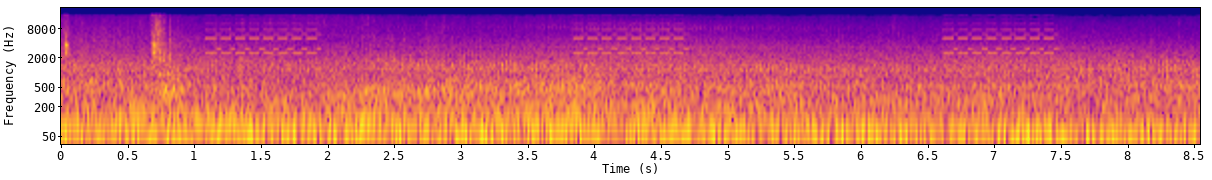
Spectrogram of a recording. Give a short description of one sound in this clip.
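A turn signal ticks in short bursts.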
